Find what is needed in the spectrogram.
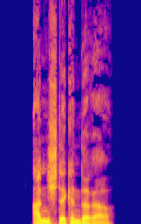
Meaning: inflection of ansteckend: 1. strong/mixed nominative masculine singular comparative degree 2. strong genitive/dative feminine singular comparative degree 3. strong genitive plural comparative degree
- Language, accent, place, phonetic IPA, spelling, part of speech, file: German, Germany, Berlin, [ˈanˌʃtɛkn̩dəʁɐ], ansteckenderer, adjective, De-ansteckenderer.ogg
